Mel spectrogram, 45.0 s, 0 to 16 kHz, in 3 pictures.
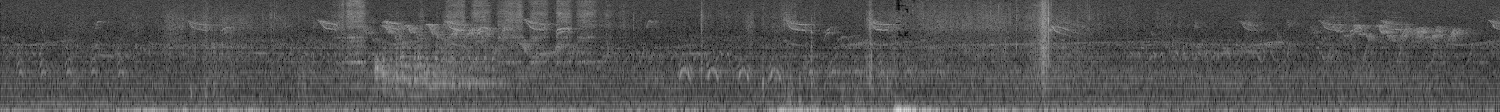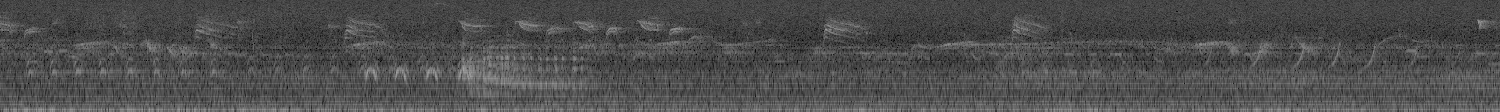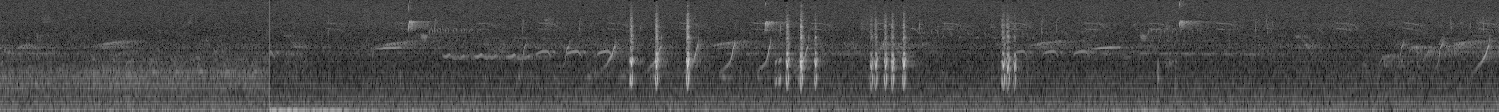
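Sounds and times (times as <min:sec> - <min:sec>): songbirds chirping: 0:00.0 - 0:16.0
turkey gobbling: 0:03.4 - 0:06.0
turkey yelps: 0:03.4 - 0:06.0.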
